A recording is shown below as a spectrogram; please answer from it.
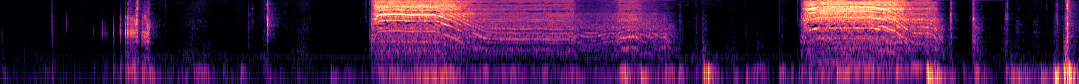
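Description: Cordless drill/driver with a long screwdriver bit running screws into a plastic impact-wrench housing in two runs. The first starts about four seconds in and lasts about three seconds, its motor whine falling in pitch as it slows. A shorter second run comes near the end and drops in pitch as it stops. A few light handling clicks come before the first run.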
